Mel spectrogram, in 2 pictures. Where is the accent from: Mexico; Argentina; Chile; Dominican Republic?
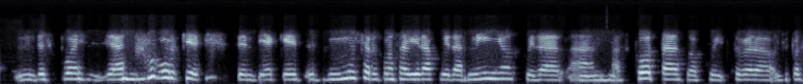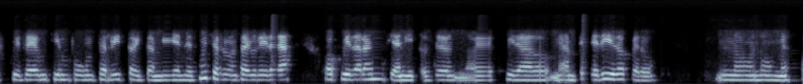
Mexico; now in United States; Nosotras como mexicanas somos muy cariñosas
